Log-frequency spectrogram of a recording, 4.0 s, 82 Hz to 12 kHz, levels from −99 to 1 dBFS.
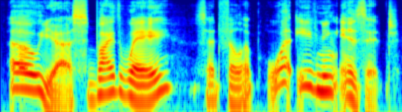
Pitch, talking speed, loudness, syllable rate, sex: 185 Hz, 165 wpm, -16 LUFS, 3.9 syllables/s, female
